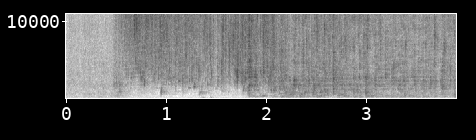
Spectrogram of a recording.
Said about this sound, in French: On vous envoie l'eau de nos fontaines.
